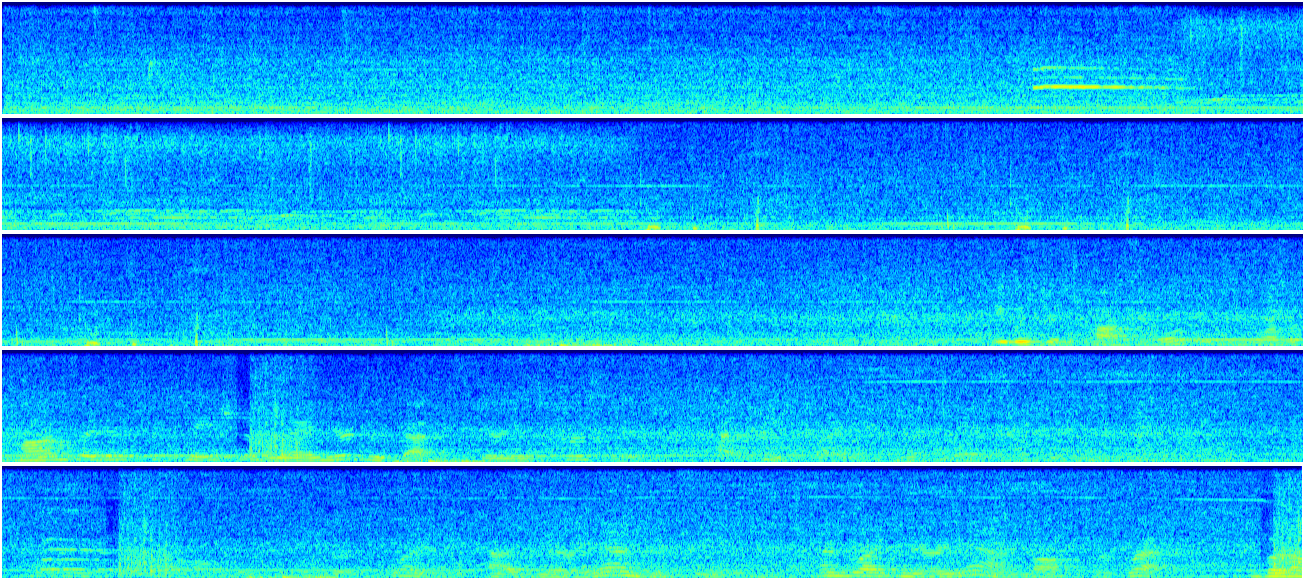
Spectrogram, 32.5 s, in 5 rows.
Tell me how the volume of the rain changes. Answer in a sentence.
The volume of the rain stays about the same.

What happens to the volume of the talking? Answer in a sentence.
The volume of the talking goes down, then up.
